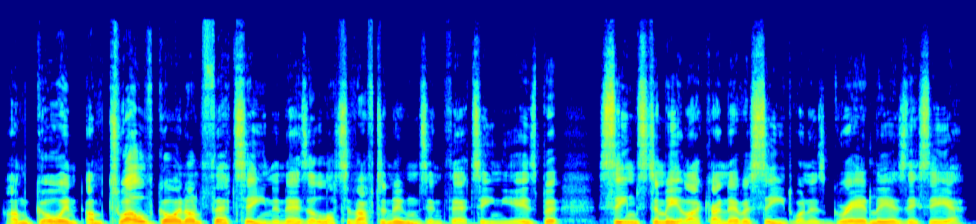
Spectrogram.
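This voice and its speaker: A man voicing a gentle twelve-year-old country boy in broad, earnest Yorkshire dialect for a storybook. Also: mid-range voice, animated, unhurried, natural voice. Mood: awed wonder.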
